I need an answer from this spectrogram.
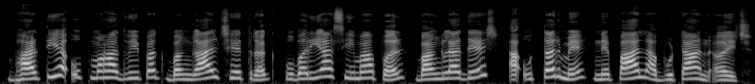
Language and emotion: Maithili, neutral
